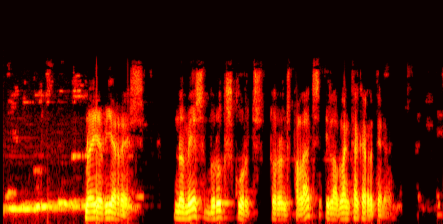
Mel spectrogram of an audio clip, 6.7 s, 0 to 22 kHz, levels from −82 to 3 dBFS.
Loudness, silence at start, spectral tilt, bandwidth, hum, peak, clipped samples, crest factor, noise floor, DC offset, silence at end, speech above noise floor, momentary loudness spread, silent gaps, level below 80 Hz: -17 LUFS; 0.05 s; -6 dB/octave; 7.2 kHz; none; -2 dBFS; under 0.1%; 16 dB; -52 dBFS; under 0.1%; 0.05 s; 36 dB; 9 LU; 2.43-2.59 s, 3.98-4.03 s; -54 dBFS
